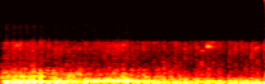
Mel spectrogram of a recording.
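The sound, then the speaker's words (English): A motorcycle starting up in nearby traffic: its engine rumbles steadily with a deep, throaty drone that holds at an even, fairly loud level for about two seconds, with no one speaking over it. “Sorry, we got traffic around us. Keep talking. Well, yeah, yeah, I had a motorcycle starting up.”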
